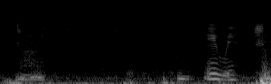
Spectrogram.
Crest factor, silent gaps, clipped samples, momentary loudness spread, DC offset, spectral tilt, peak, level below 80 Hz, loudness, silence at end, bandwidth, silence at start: 26 dB; none; under 0.1%; 17 LU; under 0.1%; -7 dB/octave; -10 dBFS; -42 dBFS; -42 LUFS; 0 s; 14 kHz; 0 s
